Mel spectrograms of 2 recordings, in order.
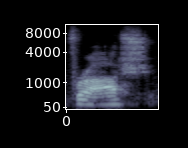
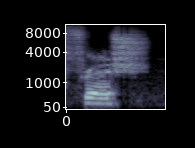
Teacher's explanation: One was called Frosh, and the other was called Frisch, and the consumers preferred the ice cream named Frosh. So the only thing that changed was the vowel in the name from a back vowel and to a front vowel, and the consumers preferred the back vowel, which is very interesting.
